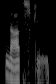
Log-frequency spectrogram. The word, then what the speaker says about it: Natsuki: guy and he's like it's actually pronounced natski anyways um anyways yes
